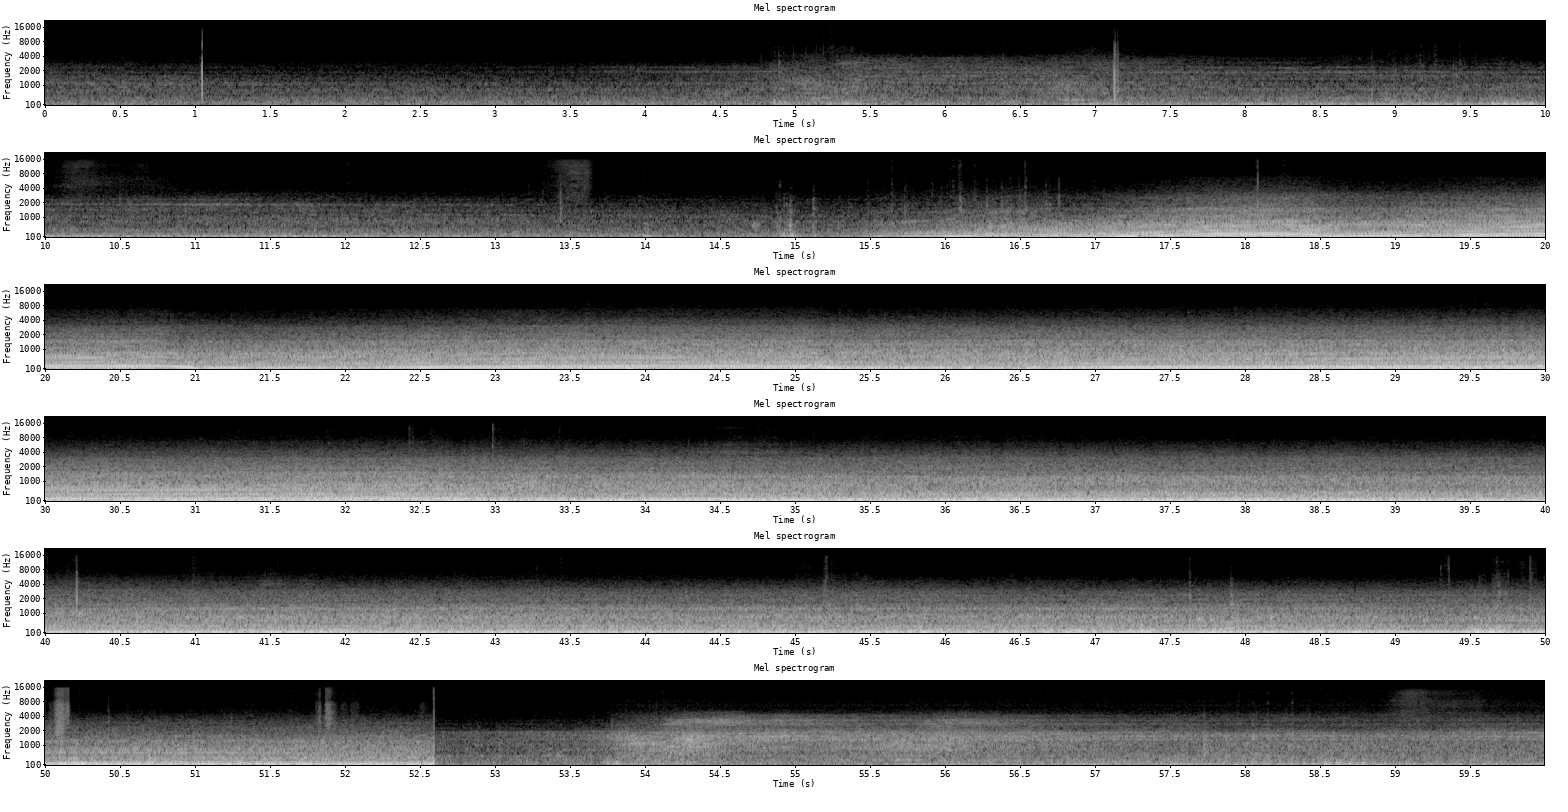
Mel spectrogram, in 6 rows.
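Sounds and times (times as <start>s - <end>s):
car engine accelerating through gears: 14.7s - 59.9s.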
